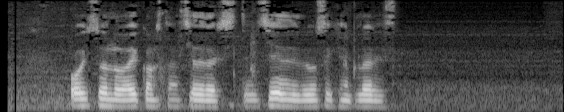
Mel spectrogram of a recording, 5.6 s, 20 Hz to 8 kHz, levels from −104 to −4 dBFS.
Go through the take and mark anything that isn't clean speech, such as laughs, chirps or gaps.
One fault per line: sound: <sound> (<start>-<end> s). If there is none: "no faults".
no faults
